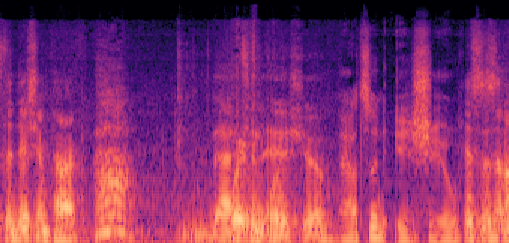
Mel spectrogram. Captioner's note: gasps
